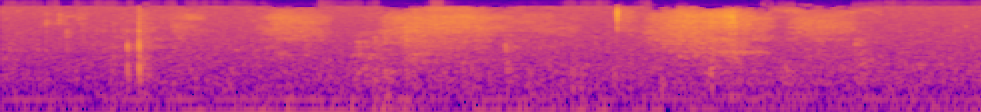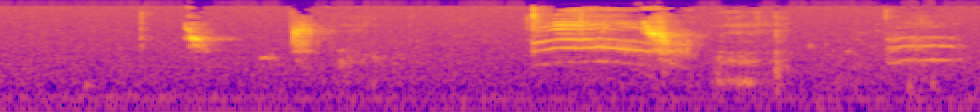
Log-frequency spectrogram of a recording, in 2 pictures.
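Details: Kittens from a litter of four, three boys and one girl, protest being pottied before weighing indoors: short, high squeaky mews come in a quick cluster, the last one a wavering cry, over soft room noise.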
